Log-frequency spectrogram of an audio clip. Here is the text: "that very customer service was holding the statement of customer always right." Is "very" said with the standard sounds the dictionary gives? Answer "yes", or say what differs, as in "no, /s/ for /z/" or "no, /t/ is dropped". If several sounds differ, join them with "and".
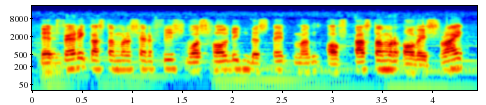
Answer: no, /f/ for /v/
